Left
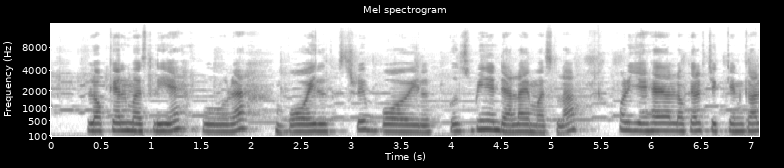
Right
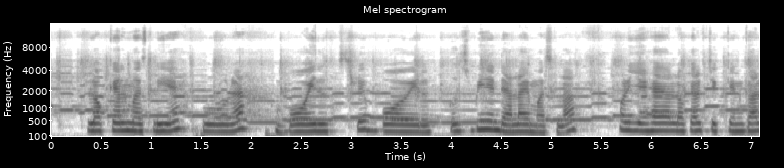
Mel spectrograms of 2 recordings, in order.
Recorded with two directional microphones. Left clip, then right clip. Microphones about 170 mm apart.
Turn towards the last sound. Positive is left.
turn(degrees=-10)  # may be behind; listen again after turning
